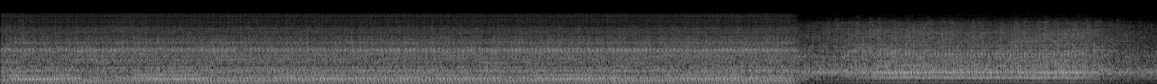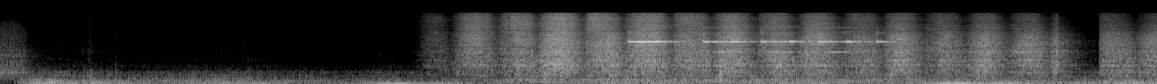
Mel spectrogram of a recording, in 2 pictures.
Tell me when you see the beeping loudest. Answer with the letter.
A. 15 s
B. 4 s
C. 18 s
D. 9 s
C.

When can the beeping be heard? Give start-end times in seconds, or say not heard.
17.9-20.4.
